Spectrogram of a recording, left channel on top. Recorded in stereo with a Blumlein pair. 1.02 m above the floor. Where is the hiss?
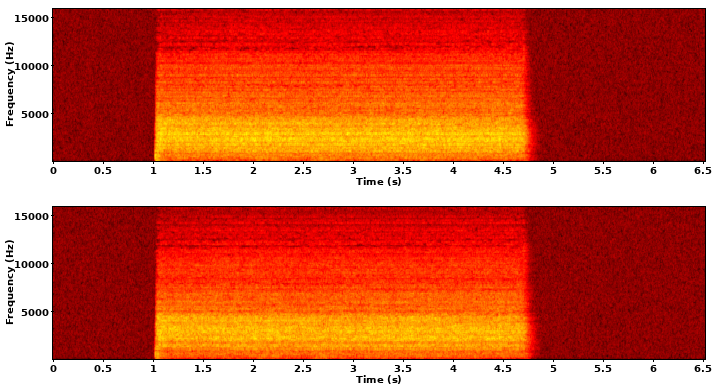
25° left, 2 m.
